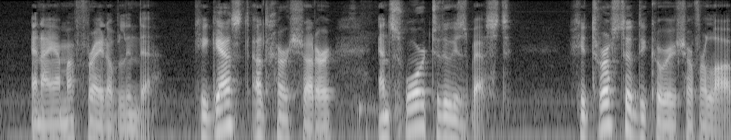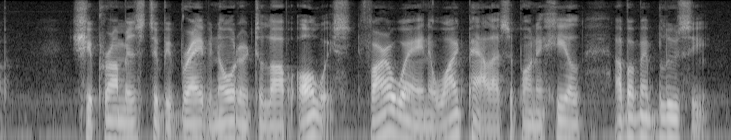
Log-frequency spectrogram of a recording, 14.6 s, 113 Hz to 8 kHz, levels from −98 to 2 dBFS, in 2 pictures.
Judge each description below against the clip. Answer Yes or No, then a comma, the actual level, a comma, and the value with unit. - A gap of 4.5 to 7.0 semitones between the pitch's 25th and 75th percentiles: Yes, average, 4.8 semitones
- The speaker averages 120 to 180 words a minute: No, average, 195 wpm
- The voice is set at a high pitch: No, low, 100 Hz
